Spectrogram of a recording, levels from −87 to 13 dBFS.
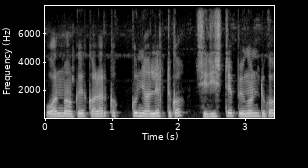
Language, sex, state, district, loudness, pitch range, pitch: Wancho, male, Arunachal Pradesh, Longding, -15 LUFS, 175-195 Hz, 180 Hz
